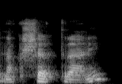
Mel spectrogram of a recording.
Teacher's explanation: And the word nakshatra, the naksha, the ksha is cerebral sha. So nakshatrani.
